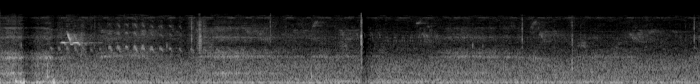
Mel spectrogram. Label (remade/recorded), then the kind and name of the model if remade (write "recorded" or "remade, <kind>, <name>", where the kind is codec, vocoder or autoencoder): recorded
